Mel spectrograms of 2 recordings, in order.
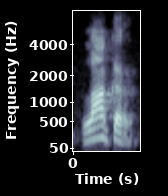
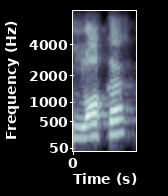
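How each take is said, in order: First: The first vowel is unrounded and strong. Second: The first vowel is rounded; final r weak. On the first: The speaker calls it wrong. "in the Telugu way of speaking or pronouncing this word is lakar, la. We make it strong" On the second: The speaker calls it right. "law, or rounded, and the final R is weak"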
